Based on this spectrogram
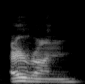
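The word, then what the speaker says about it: Orun: So, it's Oron.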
